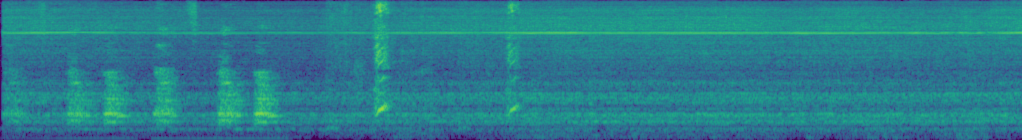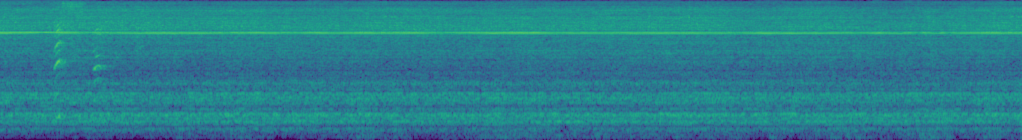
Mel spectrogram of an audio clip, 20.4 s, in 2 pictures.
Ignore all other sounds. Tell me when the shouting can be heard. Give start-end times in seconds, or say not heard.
10.7-11.4.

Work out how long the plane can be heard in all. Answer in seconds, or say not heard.
20 s.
